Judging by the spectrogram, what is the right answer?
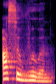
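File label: "асыввылын", Komi, female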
